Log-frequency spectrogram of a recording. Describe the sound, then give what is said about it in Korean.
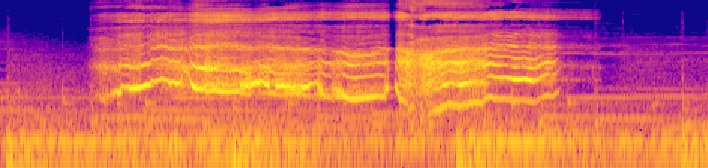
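A harsh, grating cry with a rusty, bird-like screech from a creature with black eyes lacking whites, an upturned pig-like nose and an unnaturally large mouth: two long strained wails rising and wavering, loud, separated by a brief break over a low rumbling background. “성대가 녹슨 쇠붙이 따위로 만들어져 있다면 그런 소리가 날까? 새소리가 소름이 돋을 지경이다.”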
